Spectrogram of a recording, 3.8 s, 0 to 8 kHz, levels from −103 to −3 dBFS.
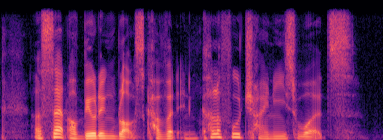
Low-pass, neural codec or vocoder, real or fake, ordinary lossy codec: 7.2 kHz; none; real; none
